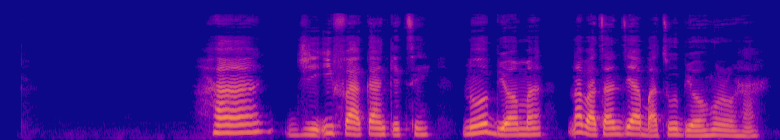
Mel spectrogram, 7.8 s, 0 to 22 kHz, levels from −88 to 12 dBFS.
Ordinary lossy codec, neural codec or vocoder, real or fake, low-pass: AAC, 64 kbps; none; real; 14.4 kHz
